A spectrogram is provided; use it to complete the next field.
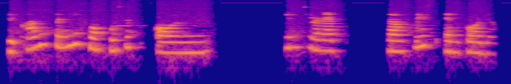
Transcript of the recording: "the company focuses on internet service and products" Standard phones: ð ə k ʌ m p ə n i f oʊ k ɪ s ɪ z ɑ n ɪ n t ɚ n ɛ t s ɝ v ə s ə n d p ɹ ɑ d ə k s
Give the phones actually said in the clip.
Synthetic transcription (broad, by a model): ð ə k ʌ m p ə n i f oʊ k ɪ s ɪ s ɑ n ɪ n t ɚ n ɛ t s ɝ f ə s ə n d p ɹ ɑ d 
